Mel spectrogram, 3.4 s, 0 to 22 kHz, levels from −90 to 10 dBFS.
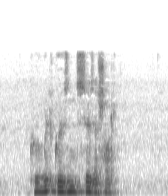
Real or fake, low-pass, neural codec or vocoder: real; 7.2 kHz; none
